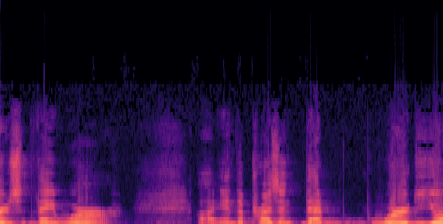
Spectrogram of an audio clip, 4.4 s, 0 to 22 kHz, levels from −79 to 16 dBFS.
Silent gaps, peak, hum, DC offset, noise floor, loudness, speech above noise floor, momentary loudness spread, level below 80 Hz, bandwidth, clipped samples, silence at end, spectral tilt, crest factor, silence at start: none; 0 dBFS; none; under 0.1%; -38 dBFS; -14 LUFS; 25 dB; 20 LU; -56 dBFS; 12 kHz; 0.3%; 0 s; -5.5 dB/octave; 14 dB; 0 s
